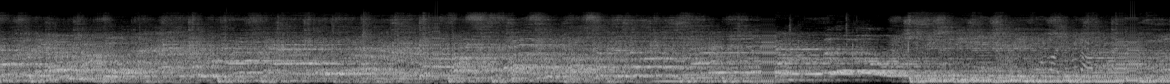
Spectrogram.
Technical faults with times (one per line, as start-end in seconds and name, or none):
0.98-1.04 Bluetooth stutter
4.35-4.41 Bluetooth stutter
7.57-7.76 Bluetooth stutter
11.20-11.38 Bluetooth stutter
